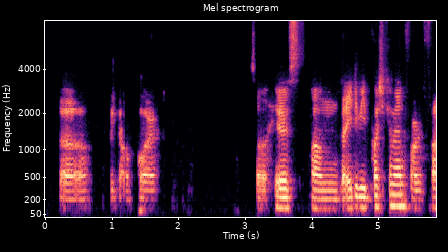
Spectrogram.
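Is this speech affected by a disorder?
No.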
